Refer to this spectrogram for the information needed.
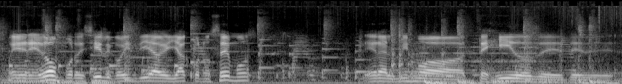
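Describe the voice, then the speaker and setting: Testimony, man from Ecuador, mid pitch, halting and reflective, music bed. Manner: reflective with hesitant restarts. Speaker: entrepreneur. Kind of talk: personal testimony. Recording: loud music under interview.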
